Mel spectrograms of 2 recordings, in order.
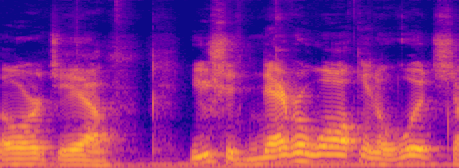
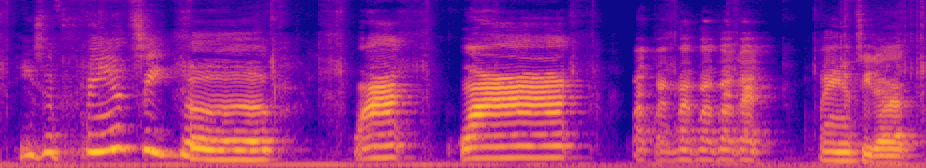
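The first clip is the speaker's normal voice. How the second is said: high, playful duck voice; a high, cartoonish duck quacking; mock duck quack; silly duck voice; 9 semitones higher, slower than usual. Voicing the carved duck.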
